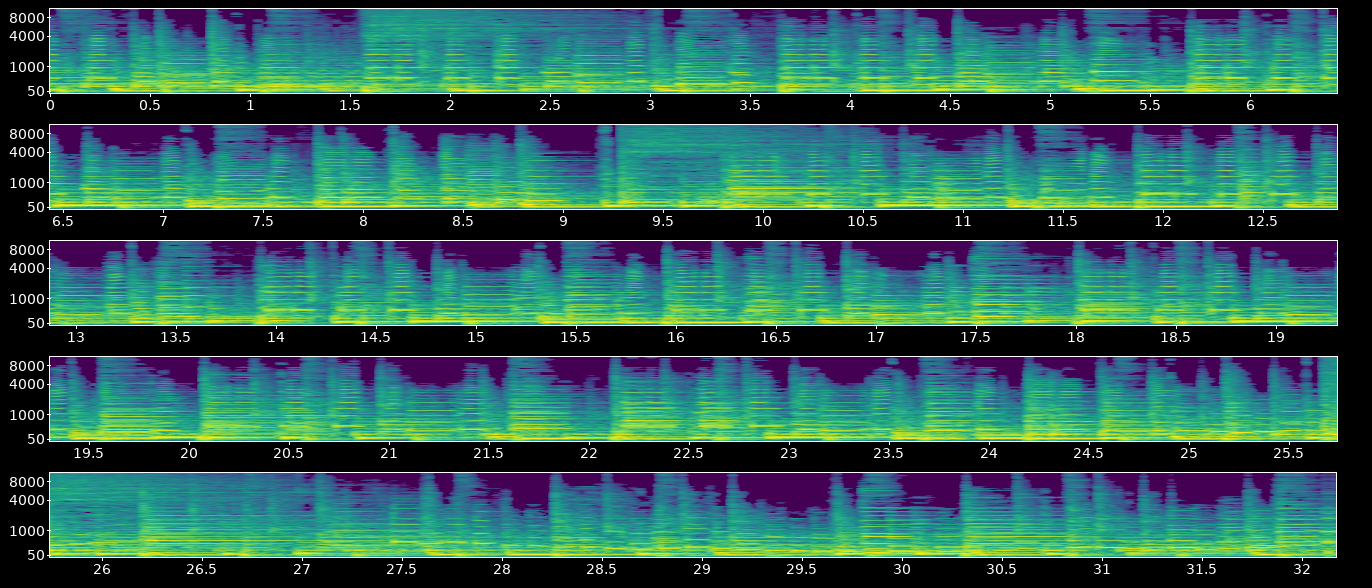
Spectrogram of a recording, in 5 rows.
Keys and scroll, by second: 0.3 p, 1.8 1, 2.2 5, 2.5 Return, 5.8 space, 12.9 p, 15.6 1, 15.9 0, 16.3 Return, 16.7 space, 17.7 l, 20.0 p, 21.1 5, 21.4 Return, 21.7 space, 22.3 Escape, 25.1 space, 30.1 f.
